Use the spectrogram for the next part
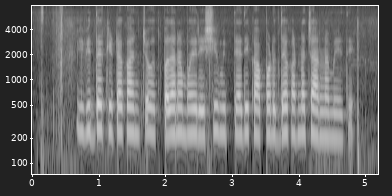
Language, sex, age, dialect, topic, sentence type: Marathi, female, 18-24, Standard Marathi, agriculture, statement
